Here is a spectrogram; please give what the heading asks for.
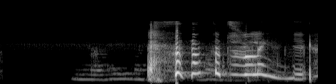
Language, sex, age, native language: Icelandic, female, 13, Icelandic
